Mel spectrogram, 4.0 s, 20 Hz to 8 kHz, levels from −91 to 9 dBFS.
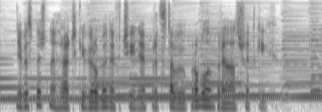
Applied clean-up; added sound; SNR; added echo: none; Harp; 5 dB; none.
